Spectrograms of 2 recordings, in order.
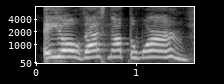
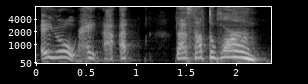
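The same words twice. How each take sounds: First: Loud, high, drawn-out call; urgent warning. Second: Cowering, hesitant warning, higher and softer; SpongeBob. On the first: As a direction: call it out urgently to someone not listening. SpongeBob repeats warning more urgently. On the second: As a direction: stammer it timidly from a hiding place. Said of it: "SpongeBob is behind the rock cowering". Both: Retold or imitated.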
